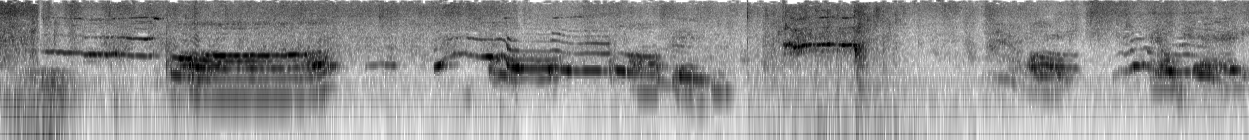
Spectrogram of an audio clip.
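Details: Siberian Husky being bathed indoors in a small room, giving drawn-out howling, wavering vocalisations with rising and falling tones, several in a row, while a woman talks soothingly and water sounds in the background.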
